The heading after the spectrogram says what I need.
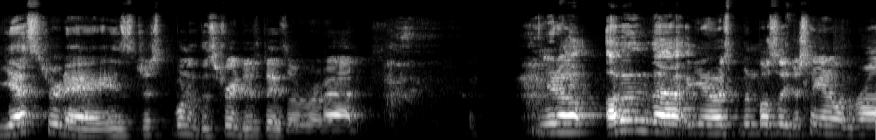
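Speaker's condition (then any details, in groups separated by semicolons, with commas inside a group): No condition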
